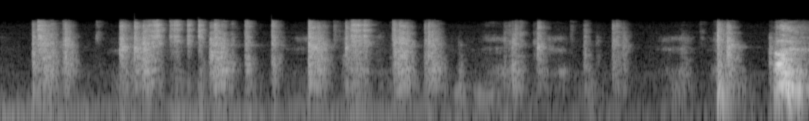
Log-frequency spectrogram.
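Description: A man breathing hard in quick, irregular gasps and puffs while straining through chin-ups, with a louder, deeper exhale near the end.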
